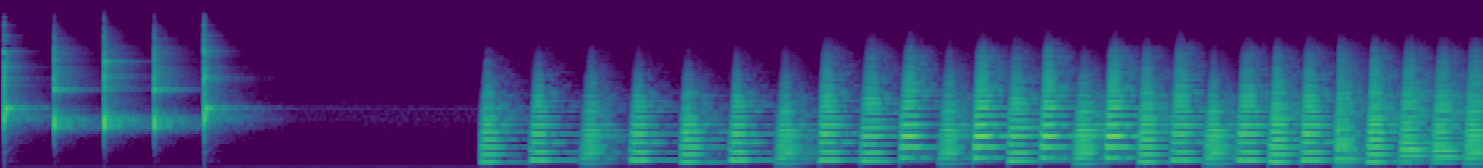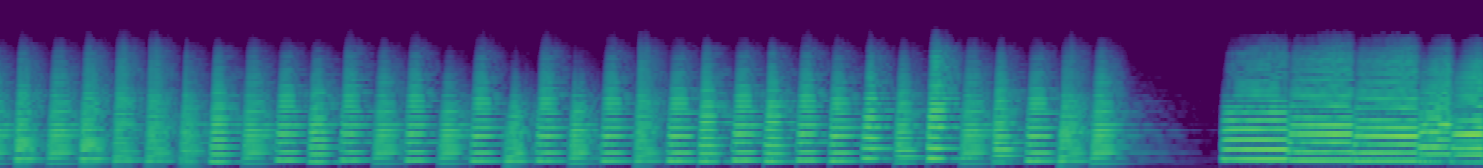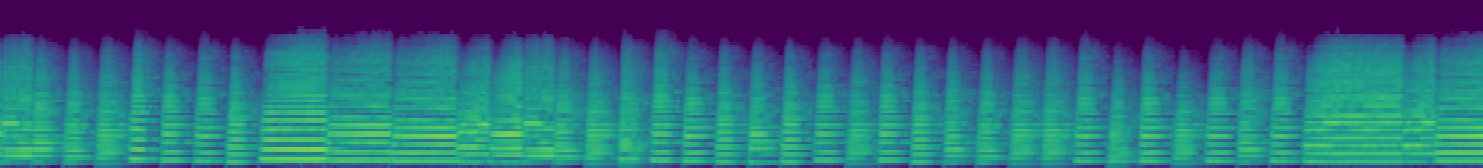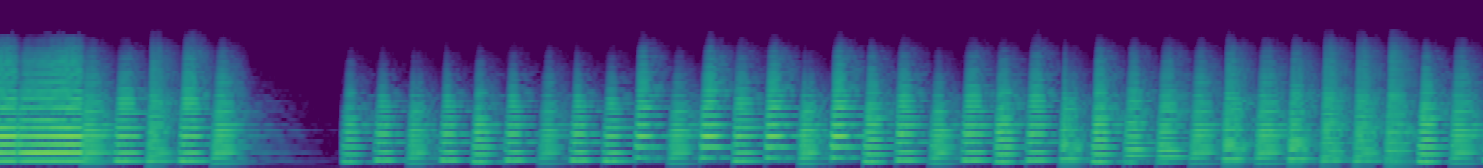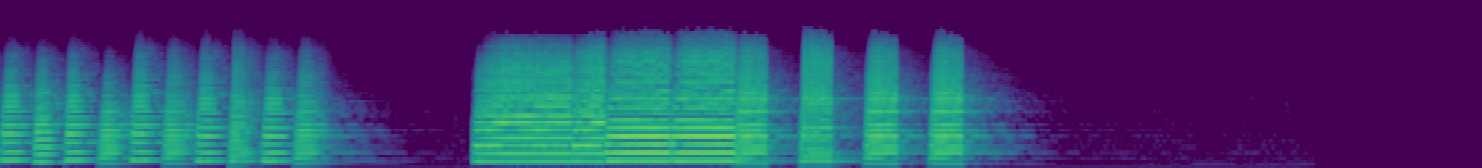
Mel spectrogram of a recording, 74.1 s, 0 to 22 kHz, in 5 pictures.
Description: Play (or use space bar on your keyboard) Pause Music Playalong - Player 1 Accompaniment reset tempo print settings full screen
Eb major (Sounding Pitch) F major (Trumpet in Bb) (View more Eb major Music for Trumpet-Trombone Duet )
Steadily (first time) =c.60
